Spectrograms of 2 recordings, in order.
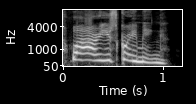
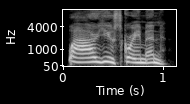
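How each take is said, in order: First: High, loud shriek of a question; screaming. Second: Raised, higher-pitched cat yell; cat still screaming. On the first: Driver to cat, still screaming, high loud shriek. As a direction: shriek it in mid-panic. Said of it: "Still screaming, I said". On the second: Cat throws the question back at driver, yelling. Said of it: "still screaming". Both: A narrator's reading.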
